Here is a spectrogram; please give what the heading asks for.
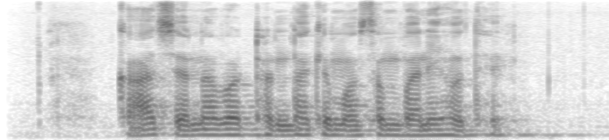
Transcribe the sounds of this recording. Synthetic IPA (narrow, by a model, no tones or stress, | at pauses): ka̰ːt͡ʃɐnabəʈʰə̃ɳɖakemɔːsəmbɐneɦoːt̪eː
